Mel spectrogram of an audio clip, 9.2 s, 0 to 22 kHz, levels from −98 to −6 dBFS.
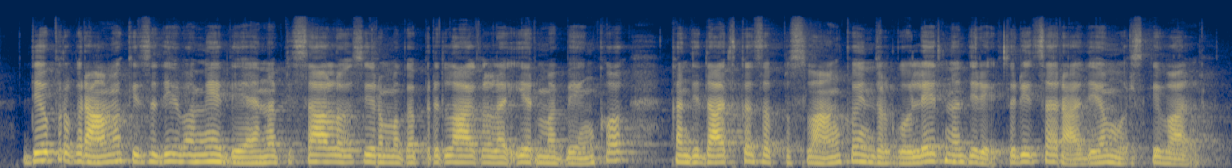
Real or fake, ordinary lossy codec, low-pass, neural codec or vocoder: fake; none; 14.4 kHz; vocoder, 44.1 kHz, 128 mel bands every 512 samples, BigVGAN v2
